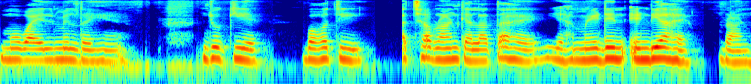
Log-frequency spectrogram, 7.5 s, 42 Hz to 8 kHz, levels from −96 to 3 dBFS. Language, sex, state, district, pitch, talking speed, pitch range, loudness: Hindi, female, Goa, North and South Goa, 185 Hz, 160 wpm, 175-200 Hz, -19 LUFS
